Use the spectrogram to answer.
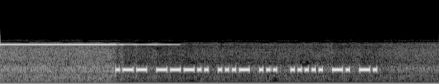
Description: Morse code, heard as a keyed tone, about 34 wpm, 690 Hz, with radio noise. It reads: W8VS 5NN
